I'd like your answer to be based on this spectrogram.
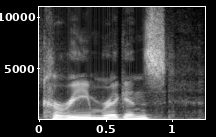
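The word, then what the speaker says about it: Karriem Riggins: So an artist is Kareem Riggins. Song choice is J Dilla, the greatest. And the drummer is Kareem Riggins.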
